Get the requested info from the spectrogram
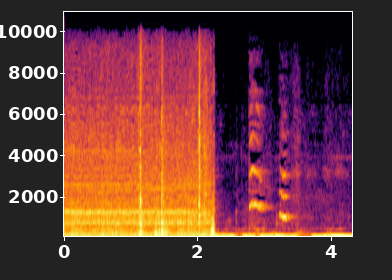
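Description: A vehicle engine runs steadily, with a few faint clicks. About two seconds in it cuts off abruptly and gives way to low rumbling handling noise with a couple of short high squeaks.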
